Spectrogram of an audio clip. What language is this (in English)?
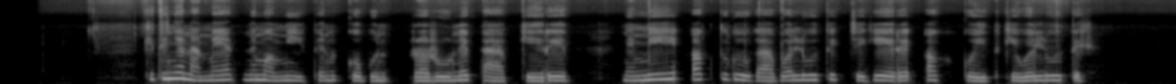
Kalenjin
